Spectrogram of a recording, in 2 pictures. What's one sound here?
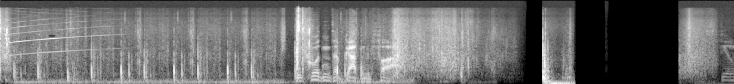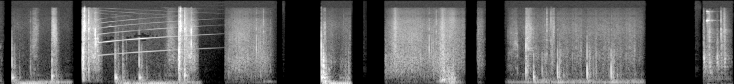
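Soft footsteps creak on wooden stairs.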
